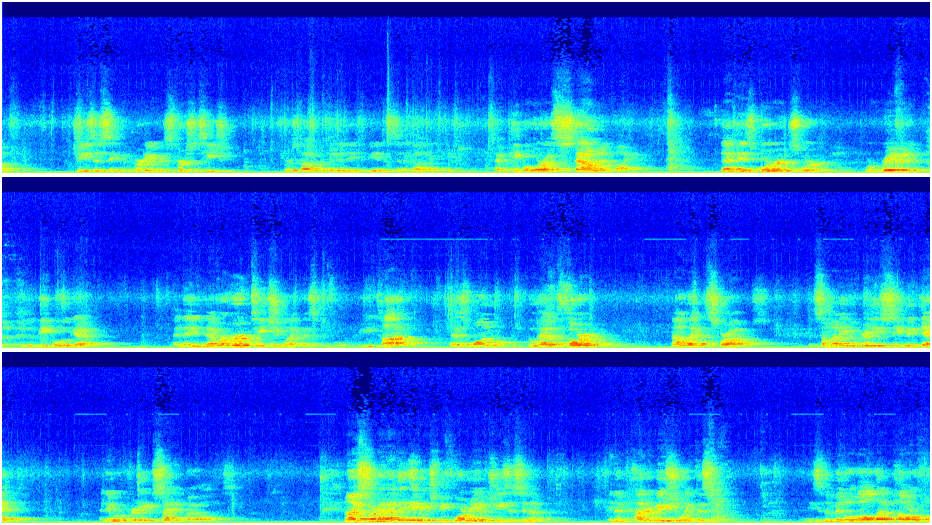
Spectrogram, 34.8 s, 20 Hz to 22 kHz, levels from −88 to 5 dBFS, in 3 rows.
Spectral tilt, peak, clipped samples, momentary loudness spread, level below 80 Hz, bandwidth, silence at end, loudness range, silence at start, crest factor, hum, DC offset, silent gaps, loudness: -3.5 dB/octave; -4 dBFS; under 0.1%; 22 LU; -62 dBFS; over 20 kHz; 0 s; 6 LU; 0 s; 20 dB; none; under 0.1%; none; -21 LUFS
